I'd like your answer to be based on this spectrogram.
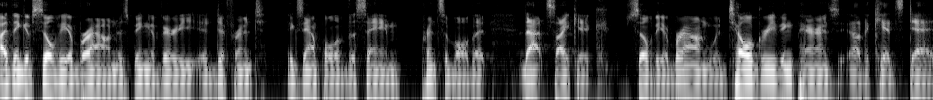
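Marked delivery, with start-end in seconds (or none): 8.5-9.3 raspy smoker's voice, lower and quieter. Imitating a psychic telling grieving parents bluntly: Sylvia Browne raspy smoker voice. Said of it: "in her raspy, cigarette smoking voice".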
